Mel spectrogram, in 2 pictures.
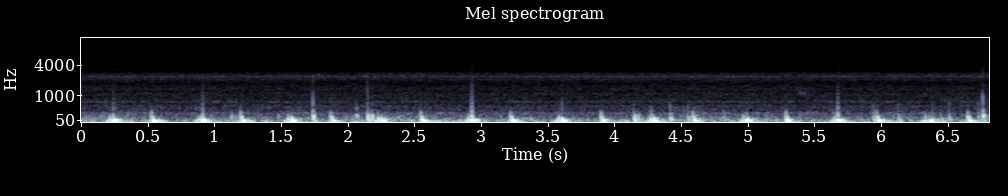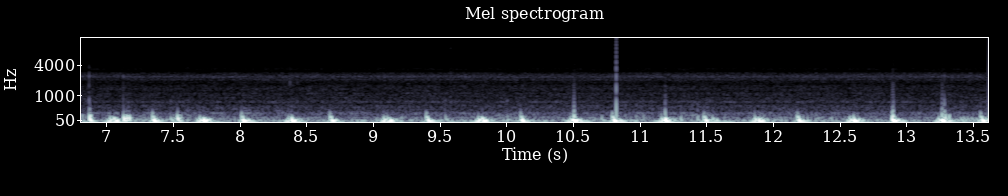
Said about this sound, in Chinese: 心跳本来就偏快，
